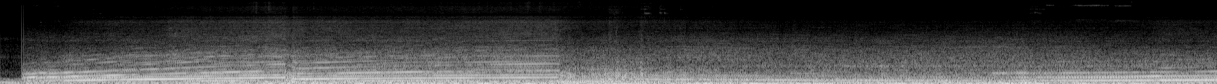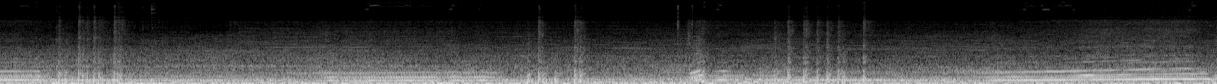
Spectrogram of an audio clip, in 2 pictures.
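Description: A Lamborghini Huracan exhaust with catalytic converters removed revs steadily throughout, the engine note climbing and dropping in repeated loud pulls, close and continuous with no talking.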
